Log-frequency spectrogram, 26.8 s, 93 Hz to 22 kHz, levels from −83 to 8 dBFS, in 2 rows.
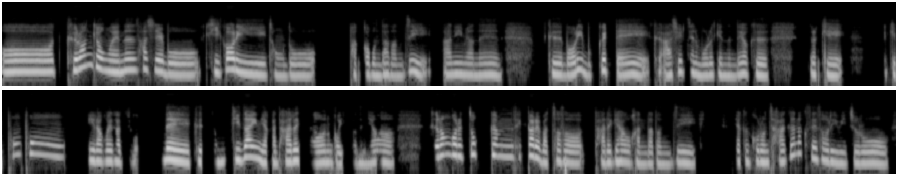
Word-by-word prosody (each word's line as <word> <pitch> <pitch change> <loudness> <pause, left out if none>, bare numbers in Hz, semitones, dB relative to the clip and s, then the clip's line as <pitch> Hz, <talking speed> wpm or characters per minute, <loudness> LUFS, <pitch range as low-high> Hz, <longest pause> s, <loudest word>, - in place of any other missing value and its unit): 어 245 0 +5 0.2
그런 315 +7 +4
경우에는 270 -4 +3
사실 275 -3 +1
뭐 200 -1 0
귀걸이 230 -5 +3
정도 195 -1 -4 0.5
바꿔본다든지 205 +2 -3 0.2
아니면은 205 -1 -2 0.7
그 210 -2 +1
머리 215 +7 +1
묶을 225 +5 0
때 205 0 -1
그 - - -9
아실지는 220 +2 -3
모르겠는데요. 200 +1 -3
그 195 -3 -1 0.6
이렇게, 200 -3 -2 0.6
이렇게 215 -2 -6
퐁퐁이라고 310 -10 -2
해가지고 215 -2 -2 0.3
네. 230 -4 +8
그 225 - +1 0.2
좀 210 0 -3
디자인이 265 0 +5
약간 205 0 0
다르게 215 +3 +4 0.2
나오는 205 +1 0
거 195 -1 -2
있거든요. 200 +1 -5 0.9
그런 320 +4 +4
거를 320 -3 +5
쪼끔 320 -3 -1
색깔을 295 -1 +3
맞춰서 205 -1 0 0.2
다르게 205 +1 -2
하고 215 -1 +1
간다든지 195 0 -4 0.6
약간 215 0 -4
고런 215 -1 -1
작은 220 - -2
액세서리 245 - -1
위주로 195 0 -2
215 Hz, 250 characters per minute, -22 LUFS, 200-250 Hz, 0.9 s, 네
